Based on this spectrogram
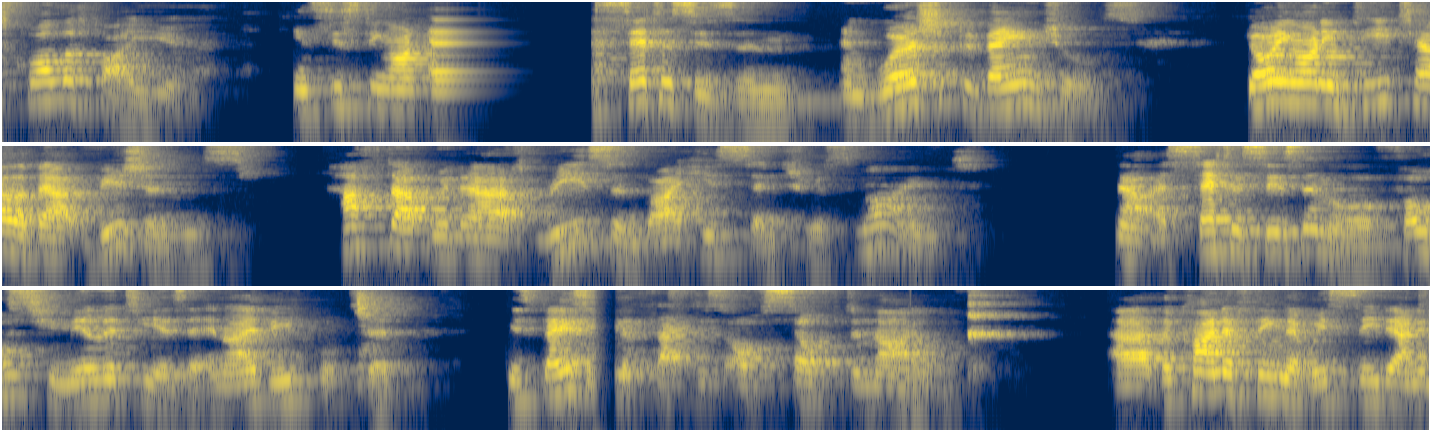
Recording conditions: large echoing room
